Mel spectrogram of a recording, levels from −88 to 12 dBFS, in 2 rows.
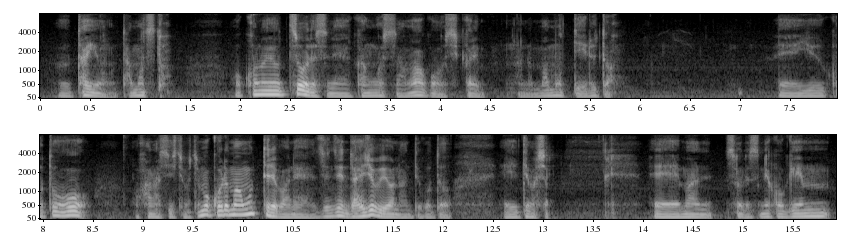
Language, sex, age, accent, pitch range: Japanese, male, 40-59, native, 90-115 Hz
